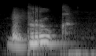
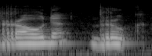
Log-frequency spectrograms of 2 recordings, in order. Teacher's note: so in both instances I use the rolling R, the R sound.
